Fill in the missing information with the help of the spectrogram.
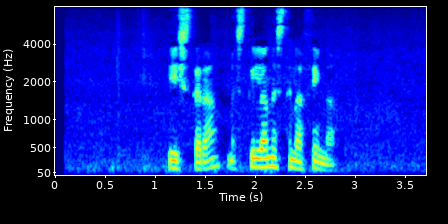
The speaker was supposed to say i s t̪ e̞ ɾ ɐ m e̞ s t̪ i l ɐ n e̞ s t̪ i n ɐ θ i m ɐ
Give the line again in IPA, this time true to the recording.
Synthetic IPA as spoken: i s t̪ e̞ ɾ ɐ m e̞ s t̪ i l ɐ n e̞ s t̪ i n ɐ θ i n ɐ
